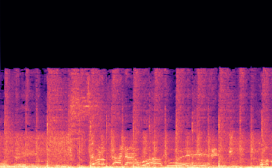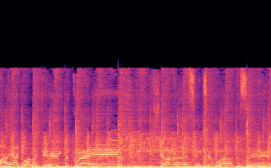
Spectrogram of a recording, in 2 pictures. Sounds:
Music, Pop music

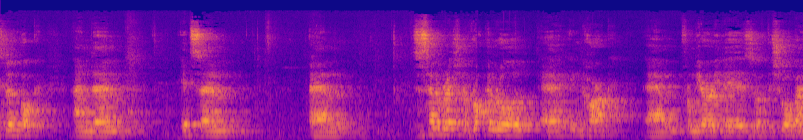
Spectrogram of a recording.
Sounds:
Speech

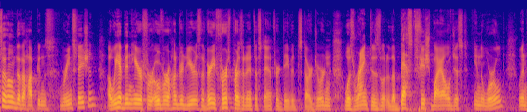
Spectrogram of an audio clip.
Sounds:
Speech

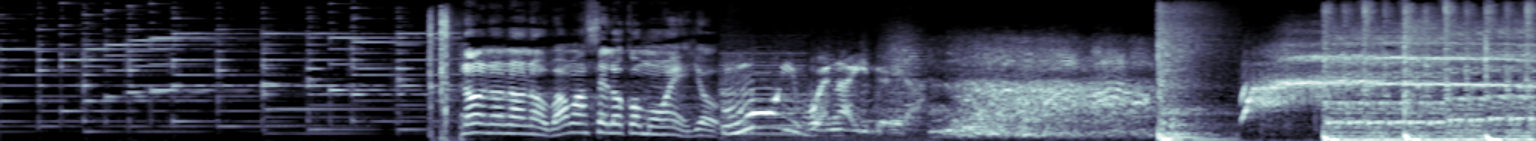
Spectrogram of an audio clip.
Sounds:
Music, Speech

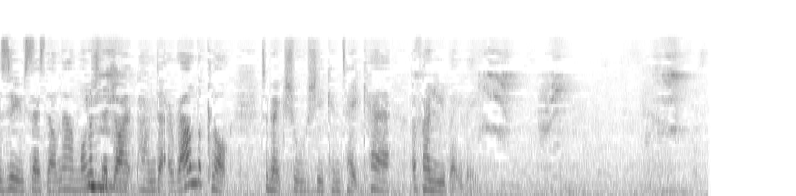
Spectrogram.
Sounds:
Speech

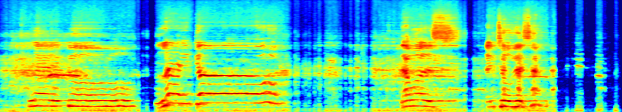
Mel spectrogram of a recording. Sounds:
Speech, Male singing

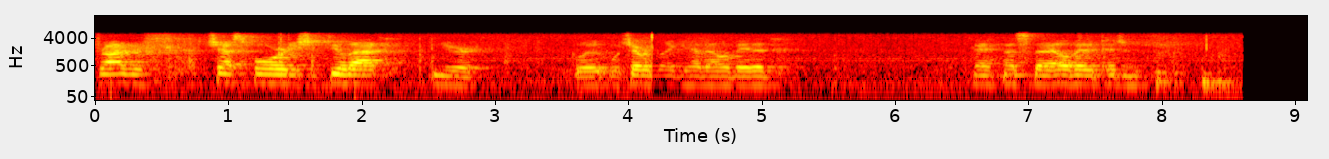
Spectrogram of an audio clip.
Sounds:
Speech

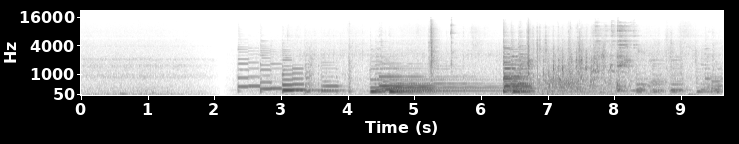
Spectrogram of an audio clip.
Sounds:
Music, Speech

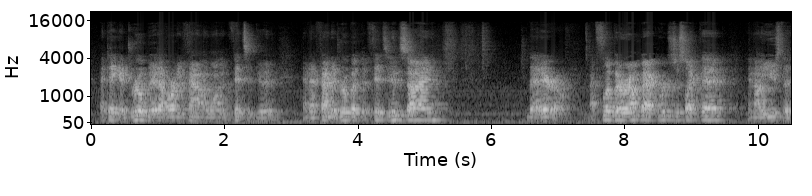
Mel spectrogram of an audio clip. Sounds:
Speech

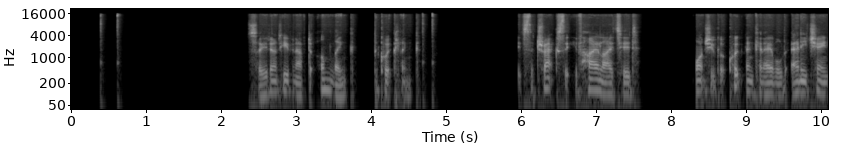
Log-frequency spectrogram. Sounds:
Speech

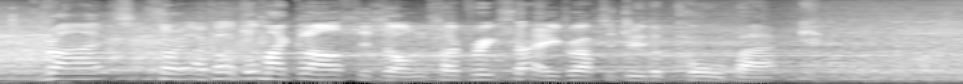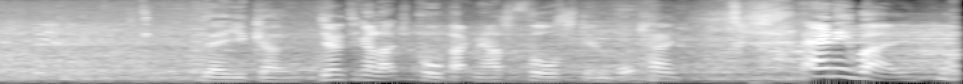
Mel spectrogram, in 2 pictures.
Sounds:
monologue, Male speech, Speech

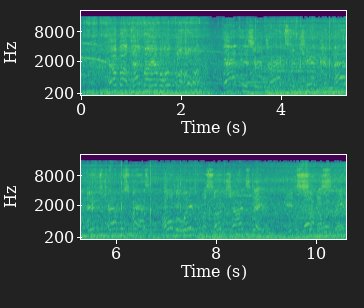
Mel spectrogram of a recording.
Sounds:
Truck, Speech, Vehicle

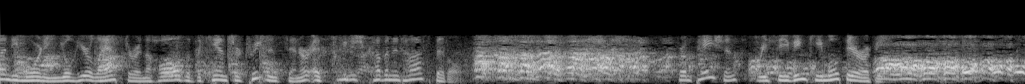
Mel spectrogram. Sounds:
Speech

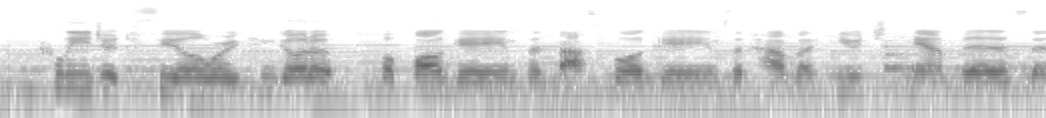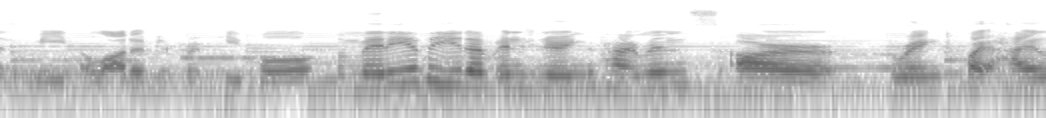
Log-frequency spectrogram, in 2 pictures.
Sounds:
Music, Speech

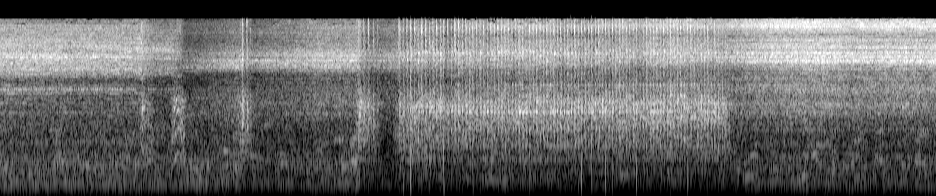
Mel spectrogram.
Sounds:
Speech

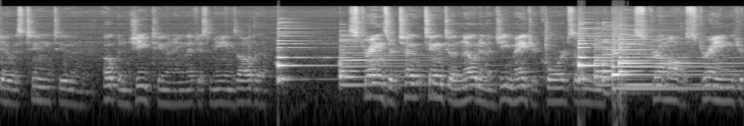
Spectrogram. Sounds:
Music, Plucked string instrument, Speech, Musical instrument, Banjo

